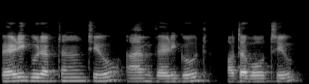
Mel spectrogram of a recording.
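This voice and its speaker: A man from Bangladesh, a nursing student, speaking haltingly and searching for words in a conversation practice call. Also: fairly high pitch, fairly even intonation, pushed and bright. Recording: dull lo-fi sound.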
